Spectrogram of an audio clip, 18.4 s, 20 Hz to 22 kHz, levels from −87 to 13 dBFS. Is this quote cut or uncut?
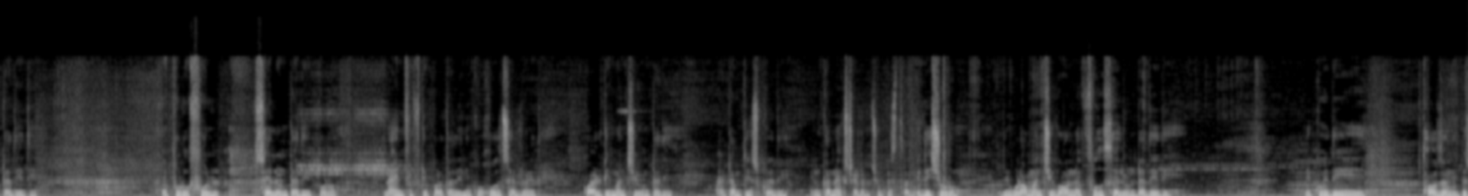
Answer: uncut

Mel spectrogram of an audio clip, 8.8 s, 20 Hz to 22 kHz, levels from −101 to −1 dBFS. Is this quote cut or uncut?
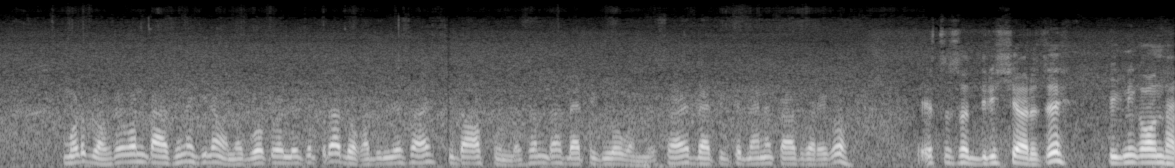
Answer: uncut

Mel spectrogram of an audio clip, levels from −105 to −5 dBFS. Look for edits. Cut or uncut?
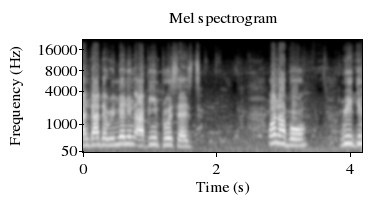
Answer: uncut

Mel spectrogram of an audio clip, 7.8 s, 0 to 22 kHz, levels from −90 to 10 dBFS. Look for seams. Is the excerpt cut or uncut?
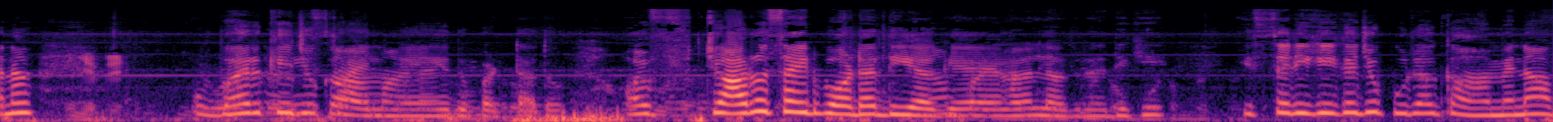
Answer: cut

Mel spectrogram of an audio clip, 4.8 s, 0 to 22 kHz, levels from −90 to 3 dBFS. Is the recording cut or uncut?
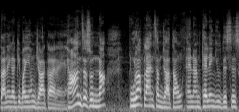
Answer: cut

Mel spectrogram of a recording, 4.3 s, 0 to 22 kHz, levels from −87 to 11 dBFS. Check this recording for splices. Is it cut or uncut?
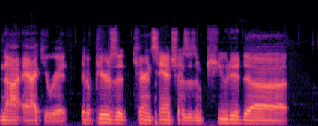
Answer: cut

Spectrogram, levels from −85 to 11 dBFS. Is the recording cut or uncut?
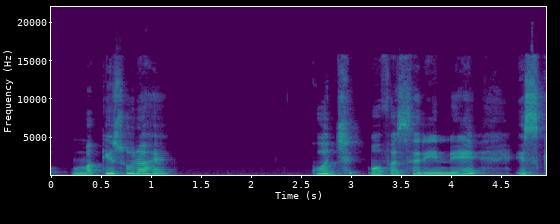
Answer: uncut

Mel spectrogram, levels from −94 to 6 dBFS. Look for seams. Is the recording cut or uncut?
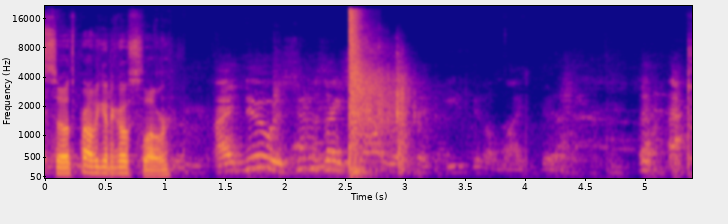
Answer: cut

